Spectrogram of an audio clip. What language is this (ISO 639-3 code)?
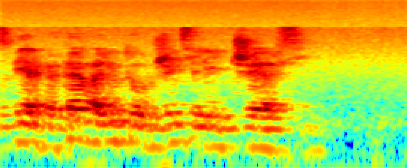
rus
